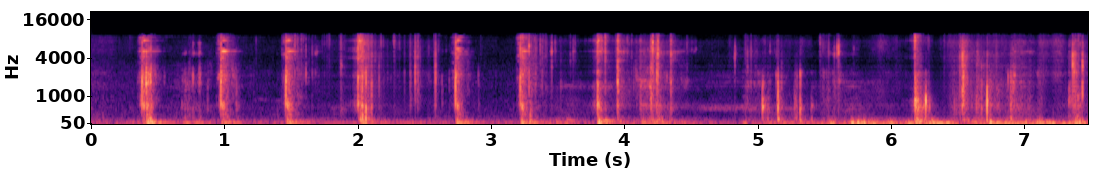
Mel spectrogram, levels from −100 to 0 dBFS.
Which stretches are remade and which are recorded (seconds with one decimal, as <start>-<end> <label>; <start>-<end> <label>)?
0.0-1.7 recorded; 1.7-2.6 remade; 2.6-3.4 recorded; 3.4-7.5 remade

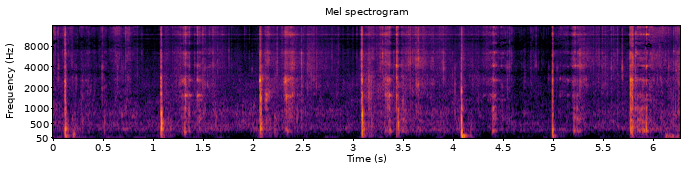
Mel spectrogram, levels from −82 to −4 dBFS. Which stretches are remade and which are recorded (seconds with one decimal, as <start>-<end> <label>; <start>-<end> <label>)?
0.0-0.8 recorded; 0.8-4.4 remade; 4.4-5.1 recorded; 5.1-5.8 remade; 5.8-6.3 recorded

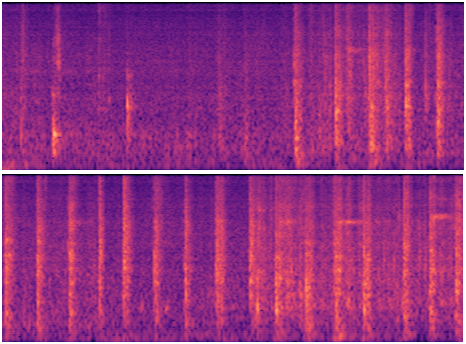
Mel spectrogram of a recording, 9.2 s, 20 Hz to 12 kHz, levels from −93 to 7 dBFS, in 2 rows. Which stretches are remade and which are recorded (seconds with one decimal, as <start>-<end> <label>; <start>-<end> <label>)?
0.0-9.2 remade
